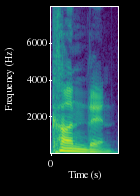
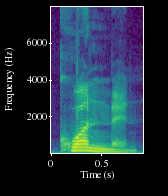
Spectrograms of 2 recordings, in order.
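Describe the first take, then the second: First: The name begins with a plain 'kan' sound. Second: The name begins with a 'kwan' sound. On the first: This is how the name is said today. "Today we would pronounce it Kanren" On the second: This is how the name was said in old times. "they would have said Ku-wan-ren"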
